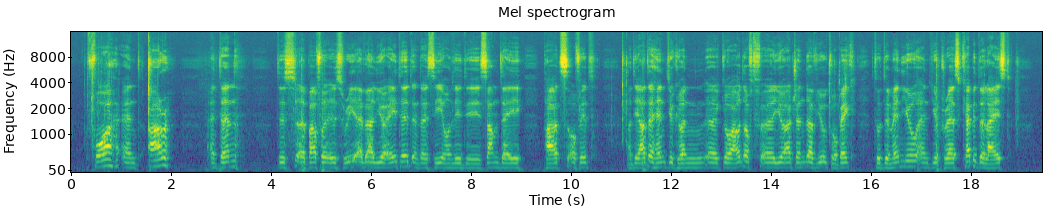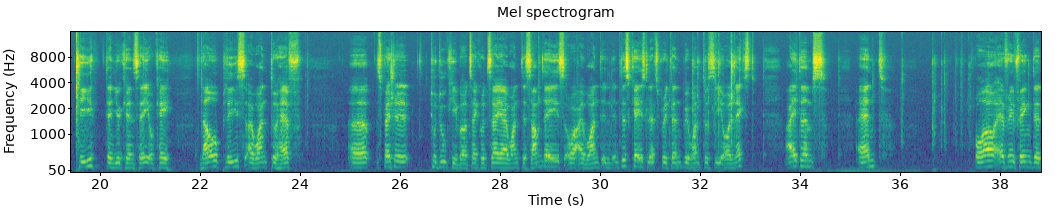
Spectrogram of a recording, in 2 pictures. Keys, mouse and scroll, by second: 0.7 4, 1.9 r, 11.4 q, 15.5 ctrl+c, 15.8 ctrl+a, 19.9 shift+t, 31.9-33.4 typing, 37.0 alt+<.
